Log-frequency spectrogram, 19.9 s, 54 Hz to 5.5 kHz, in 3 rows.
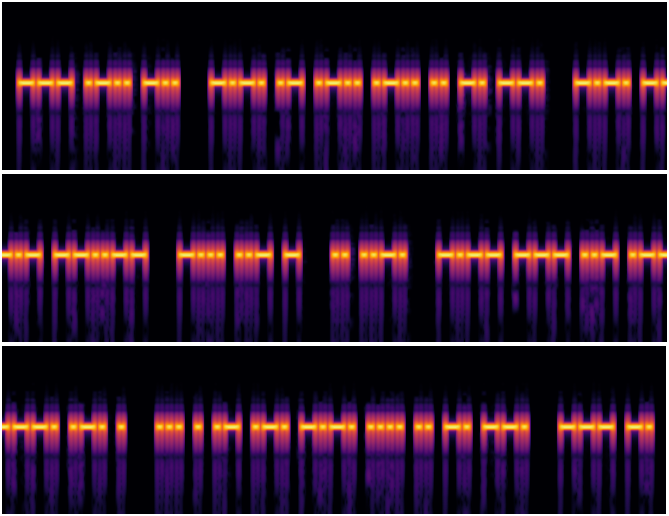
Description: Morse code, heard as a keyed tone, about 25 wpm, 600 Hz. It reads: OLD CALLING CQ, BUT IF YOU'RE SEARCHING ON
